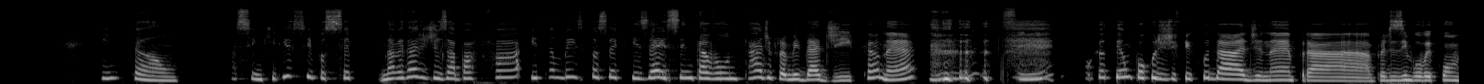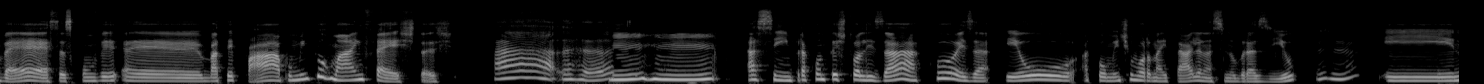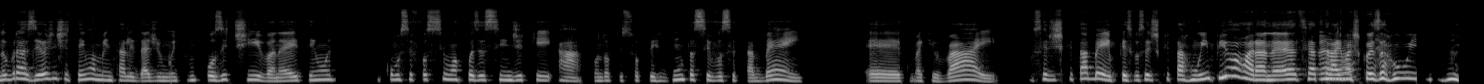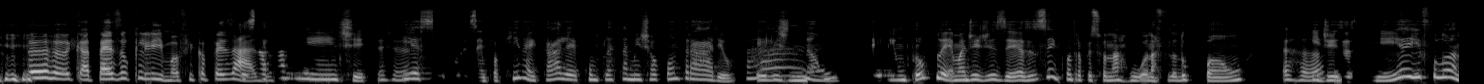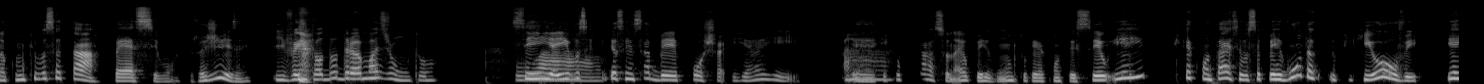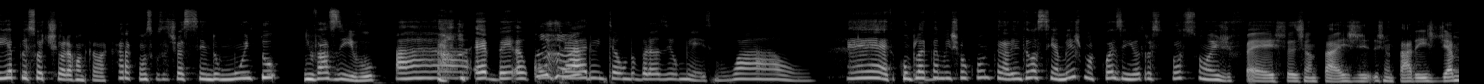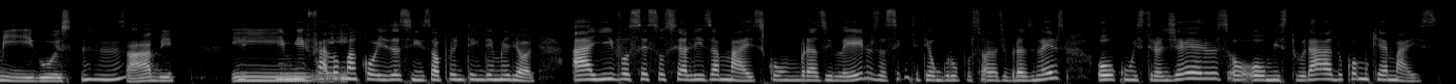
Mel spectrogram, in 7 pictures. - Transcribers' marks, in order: laugh; tapping; laugh; laugh; laugh; "jantares" said as "jantais"
- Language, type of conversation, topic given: Portuguese, advice, Como posso melhorar minha habilidade de conversar e me enturmar em festas?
